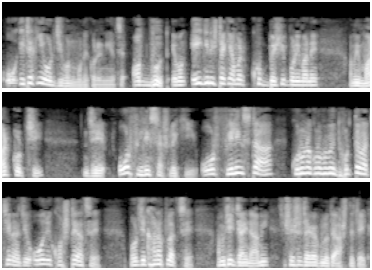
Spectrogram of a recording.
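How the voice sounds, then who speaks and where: A man's voice: fairly high pitch, sing-song, fast, darkish tone, slightly rough, no echo, dull audio. A man with a Bangladeshi Bengali accent hosting a radio interview, asking questions and commenting reflectively, mixing in English words. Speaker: radio show host interviewer.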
